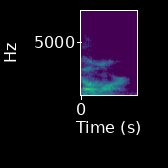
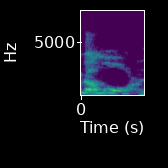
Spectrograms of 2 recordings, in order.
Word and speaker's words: Belmar: is different they call they pronounce this Belmar no they don't yeah they do you know yes I do I have been there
